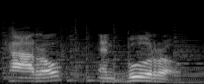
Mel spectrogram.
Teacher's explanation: R is pronounced r, and you can trill it in words like carro and burro.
